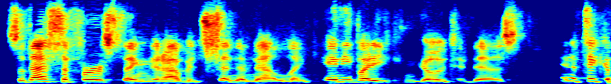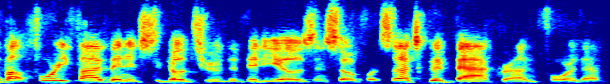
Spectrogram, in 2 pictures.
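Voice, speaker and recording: A man's voice: fairly high pitch, a little fast, vocal fry, few pauses, highs cut off. A man presenting a live online training session, chatting his way through a website step by step. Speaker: webinar presenter.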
